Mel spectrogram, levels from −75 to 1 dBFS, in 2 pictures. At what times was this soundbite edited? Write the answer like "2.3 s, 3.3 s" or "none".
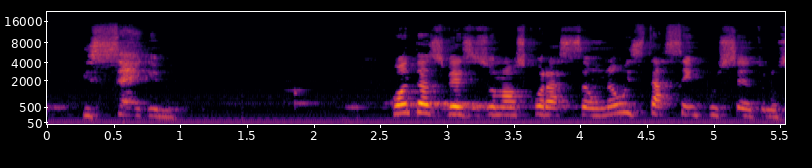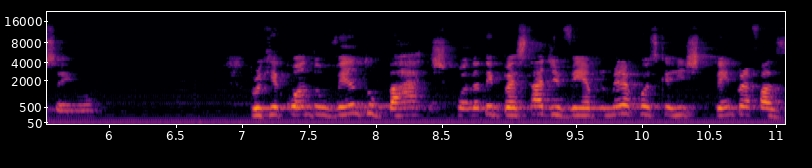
none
